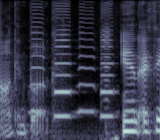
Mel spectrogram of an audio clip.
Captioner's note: clown horn honking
